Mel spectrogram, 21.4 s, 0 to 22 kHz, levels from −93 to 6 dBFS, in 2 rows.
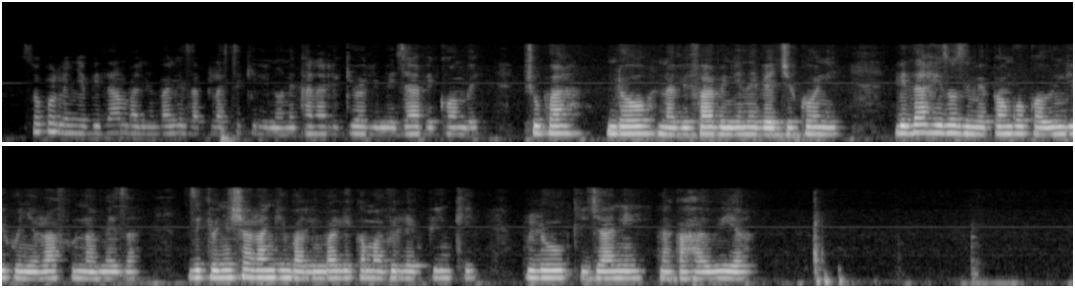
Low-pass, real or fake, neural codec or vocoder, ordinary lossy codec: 7.2 kHz; real; none; AAC, 32 kbps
